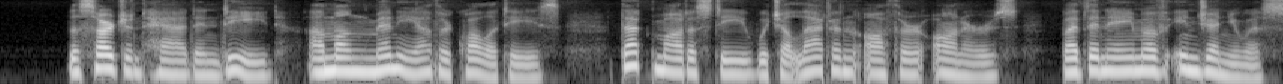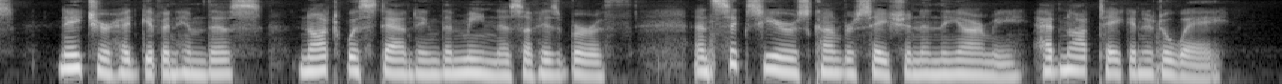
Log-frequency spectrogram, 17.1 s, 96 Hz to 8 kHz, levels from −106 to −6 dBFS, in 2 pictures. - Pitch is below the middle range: No, medium, 175 Hz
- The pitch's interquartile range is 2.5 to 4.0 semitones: Yes, average, 3.0 semitones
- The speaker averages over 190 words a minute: No, average, 150 wpm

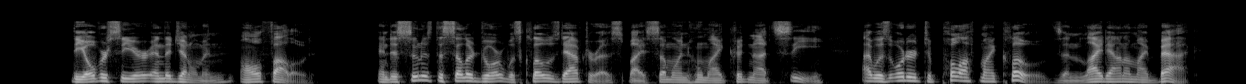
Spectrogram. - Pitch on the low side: Yes, low, 125 Hz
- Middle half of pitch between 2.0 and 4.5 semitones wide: No, average, 5.0 semitones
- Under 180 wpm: No, average, 195 wpm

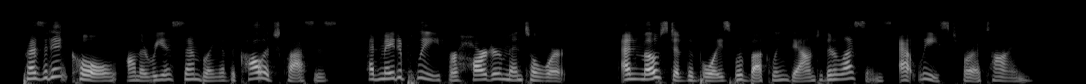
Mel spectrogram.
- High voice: Yes, high, 210 Hz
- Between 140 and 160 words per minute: No, average, 180 wpm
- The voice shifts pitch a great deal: Yes, wide, 5.8 semitones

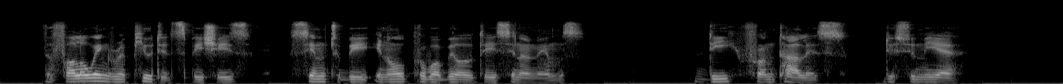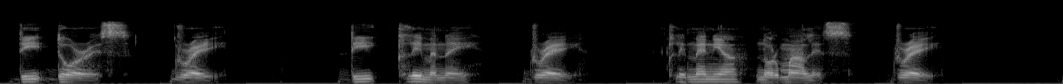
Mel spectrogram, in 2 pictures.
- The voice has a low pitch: Yes, low, 115 Hz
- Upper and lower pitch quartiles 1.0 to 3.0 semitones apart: Yes, narrow, 2.5 semitones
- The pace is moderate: No, slow, 70 wpm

